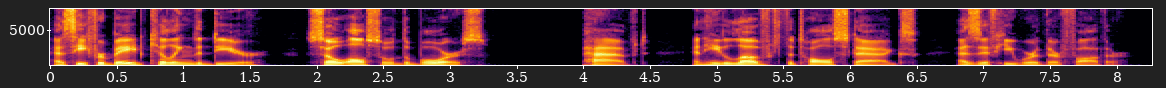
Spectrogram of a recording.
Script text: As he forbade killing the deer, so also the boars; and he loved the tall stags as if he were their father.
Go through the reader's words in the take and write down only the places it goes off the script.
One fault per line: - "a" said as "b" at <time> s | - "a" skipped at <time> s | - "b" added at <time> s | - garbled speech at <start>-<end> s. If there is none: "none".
- "paved" added at 4.0 s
